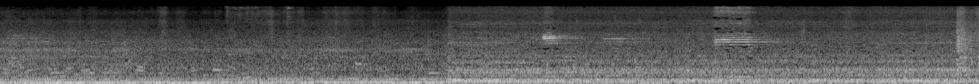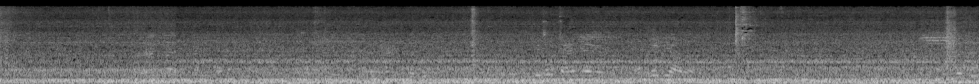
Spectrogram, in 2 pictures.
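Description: A busy street crowd murmurs nearby.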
